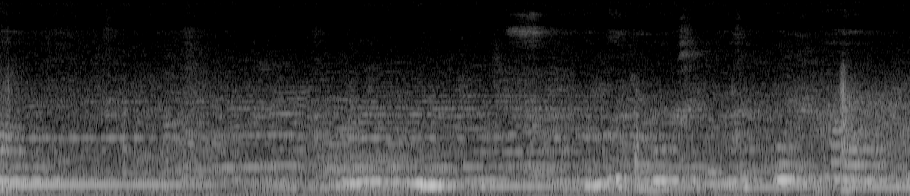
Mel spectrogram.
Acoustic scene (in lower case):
cafe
